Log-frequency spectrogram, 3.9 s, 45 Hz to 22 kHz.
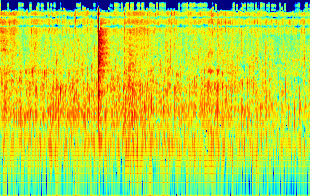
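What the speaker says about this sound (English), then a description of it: "I'm going to let them boil for maybe 3-4 more minutes" Pasta bubbling in a pot of boiling water, a steady low rolling hiss of bubbles with one brief sharp clink near the start, fairly quiet and close, no talking.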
